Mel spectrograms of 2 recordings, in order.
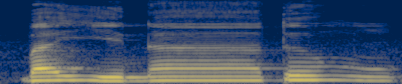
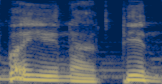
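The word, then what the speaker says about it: بينات: Wa iza tutla alaihi ayatuna bayyinatun qalal ladzina. Betul enggak? Salah. Yang salah yang mana? Tadi salah. Harusnya apa? Harusnya bayyinatin.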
